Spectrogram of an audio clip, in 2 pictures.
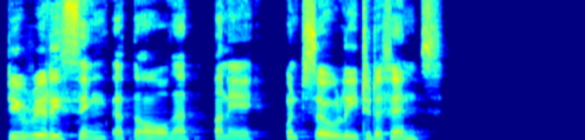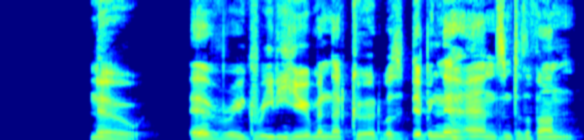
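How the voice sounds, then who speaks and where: A man playing a scheming, immortal Demon King in an ASMR roleplay, taunting and persuasive, with theatrical, deliberate emphasis. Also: deep voice, creaky, exaggerated voice. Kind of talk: ASMR roleplay, scripted villain monologue.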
